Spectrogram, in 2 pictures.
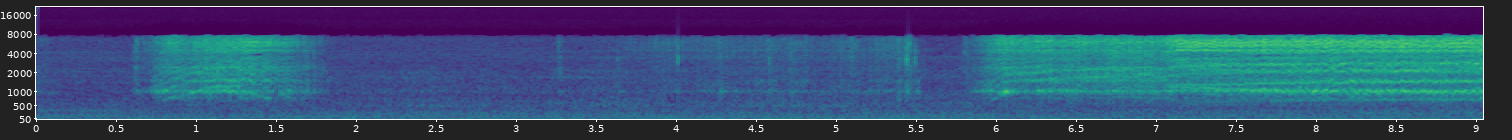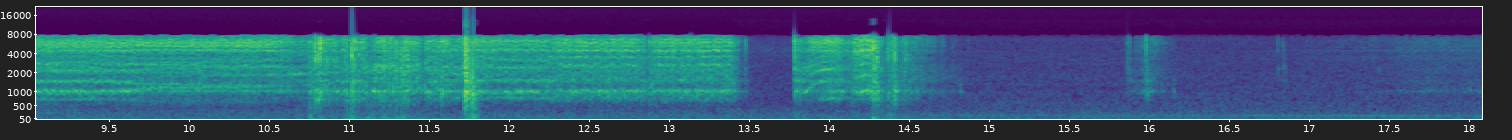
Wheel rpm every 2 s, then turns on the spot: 40, 0, 30, 140, 160, 160, 130, 30, 0.
none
